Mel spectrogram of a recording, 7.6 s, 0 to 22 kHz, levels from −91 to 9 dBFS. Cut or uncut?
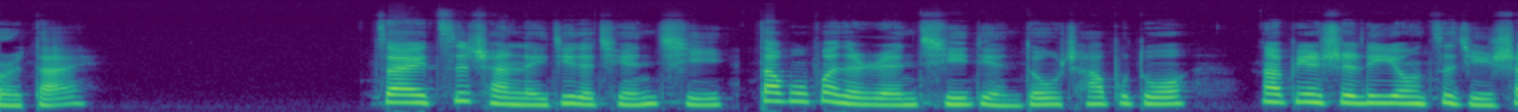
cut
